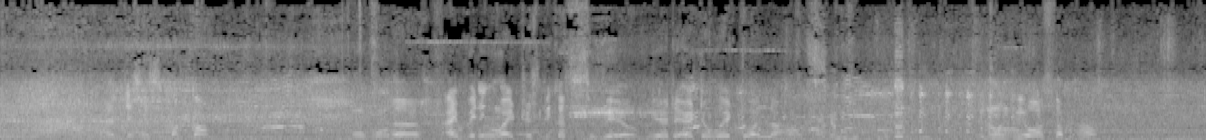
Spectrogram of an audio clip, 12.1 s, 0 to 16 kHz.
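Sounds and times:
steady roar with low rumble: 0.0 - 4.6
voices talking: 0.8 - 11.2.

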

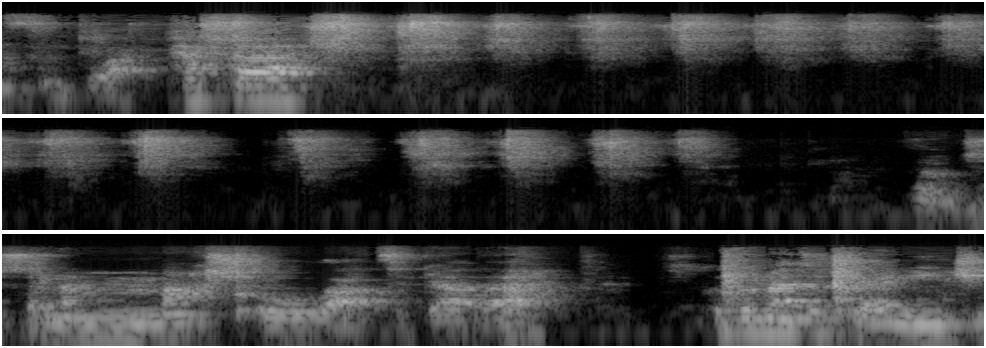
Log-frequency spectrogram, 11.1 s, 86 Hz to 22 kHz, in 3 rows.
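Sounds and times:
pepper mill grinding: 0.7 - 6.4.

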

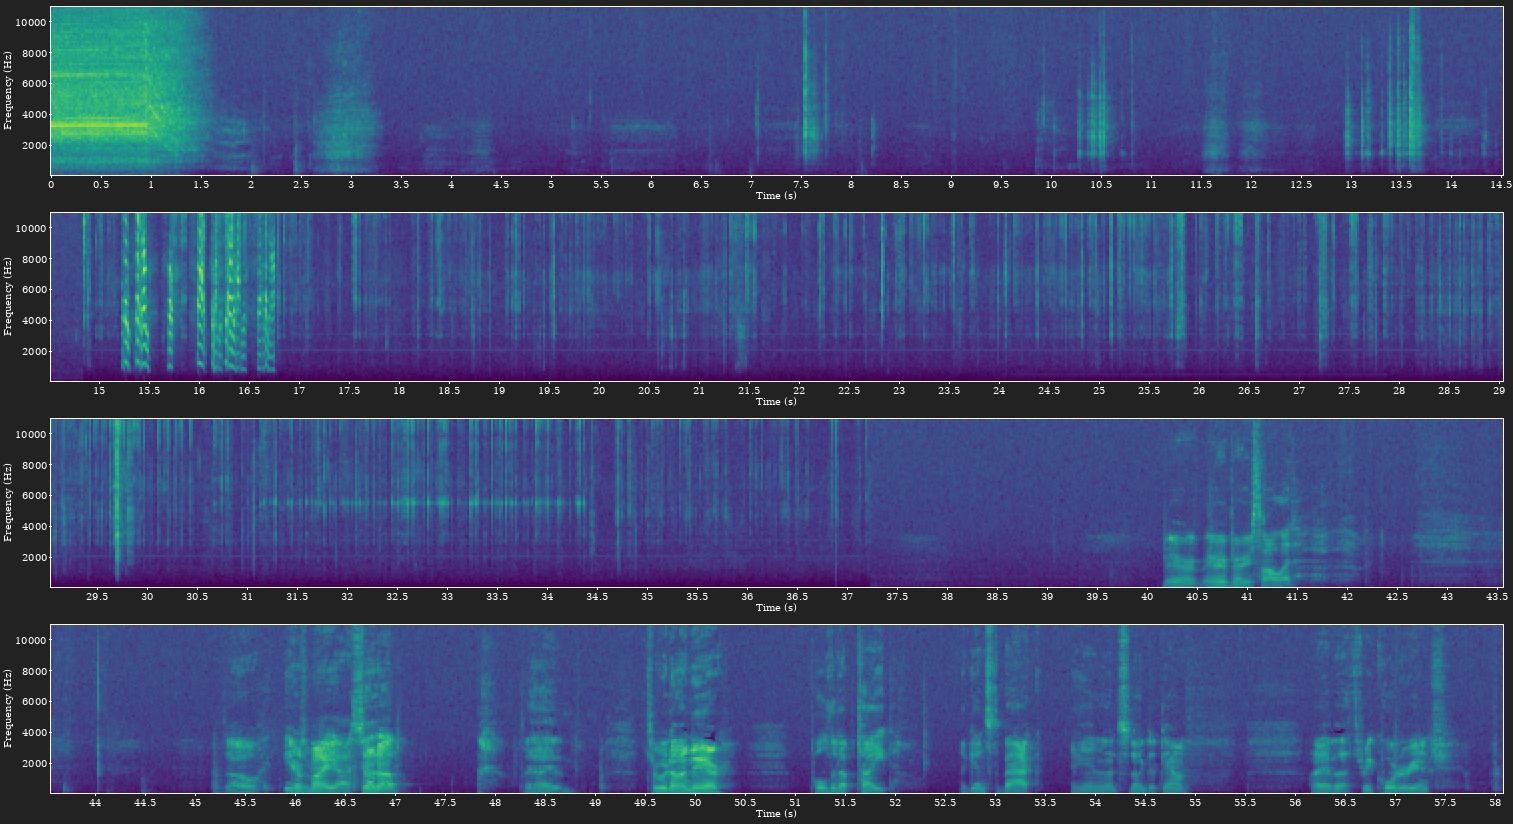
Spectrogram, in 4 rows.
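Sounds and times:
hex key and steel hardware rattling: 14.8 - 37.2.

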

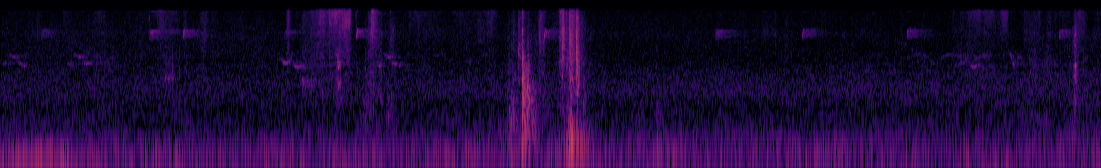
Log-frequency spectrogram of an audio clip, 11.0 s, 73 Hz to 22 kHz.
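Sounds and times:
low outdoor background: 0.0 - 11.0
poster board rustling: 4.9 - 6.0.

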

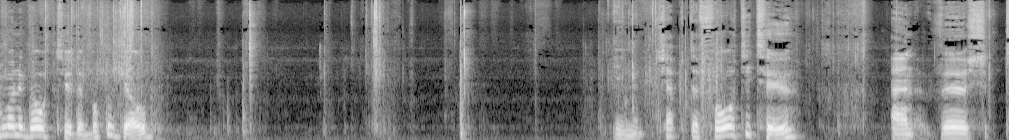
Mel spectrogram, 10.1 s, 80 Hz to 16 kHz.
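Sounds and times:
pages being turned: 0.0 - 1.6, 5.3 - 8.8.

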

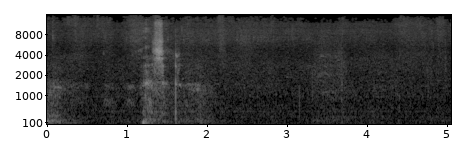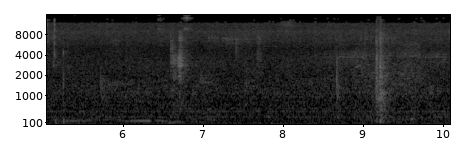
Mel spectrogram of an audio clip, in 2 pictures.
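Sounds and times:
man's whispery breath: 0.0 - 2.3.

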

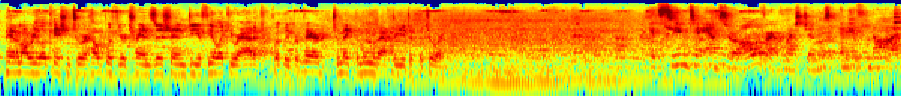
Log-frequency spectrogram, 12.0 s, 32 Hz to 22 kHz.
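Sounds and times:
passing vehicle rumble: 0.8 - 11.5.

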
